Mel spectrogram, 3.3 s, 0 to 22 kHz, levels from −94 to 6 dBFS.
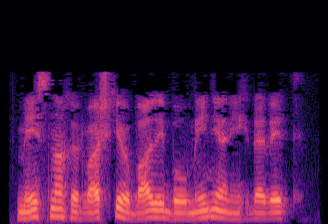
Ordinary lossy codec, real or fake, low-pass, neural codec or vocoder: MP3, 24 kbps; fake; 7.2 kHz; codec, 16 kHz, 0.8 kbps, ZipCodec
